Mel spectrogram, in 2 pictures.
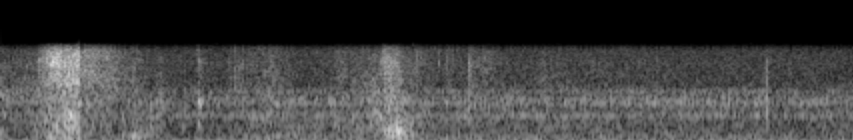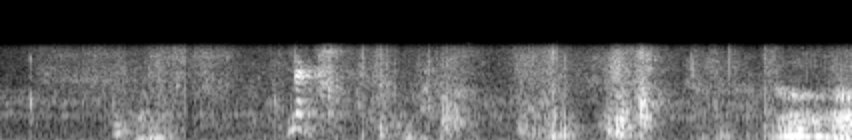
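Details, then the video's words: Two Doberman dogs, Loofah and Otto, tussle indoors as Loofah tries to take over Otto's bed; low rumbling growls and scuffling bursts grow louder toward the end after a quieter opening stretch. "Fighting Doberman! Loofah tries to take over Otto's bed!"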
